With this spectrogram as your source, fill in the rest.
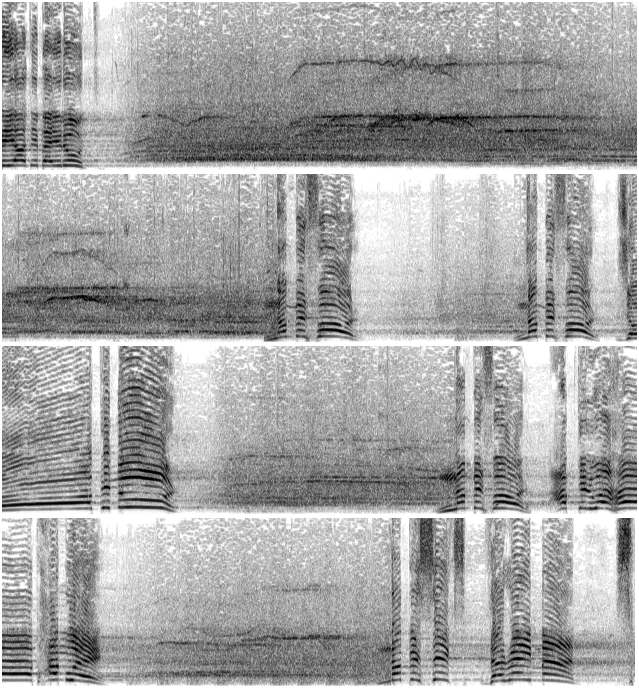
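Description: A large crowd cheers and roars in a big echoing hall.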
